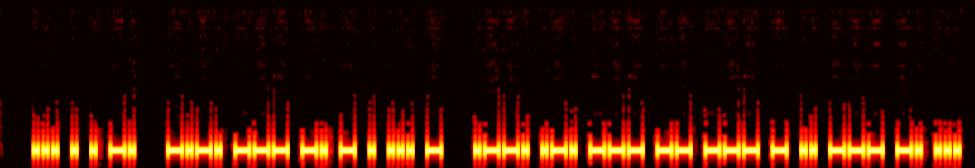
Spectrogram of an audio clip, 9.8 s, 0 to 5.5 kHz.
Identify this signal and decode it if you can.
Morse code, heard as a keyed tone, about 25 wpm, 600 Hz. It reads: SEEN CONTEST PROMOTIONS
